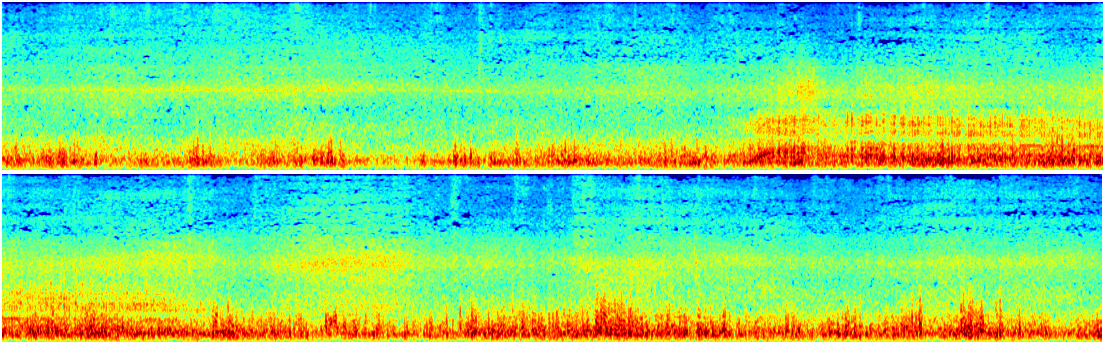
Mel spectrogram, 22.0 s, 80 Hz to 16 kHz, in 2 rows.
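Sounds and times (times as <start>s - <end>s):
outdoor background noise: 0.0s - 22.0s
motor engine passing: 7.0s - 14.8s.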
